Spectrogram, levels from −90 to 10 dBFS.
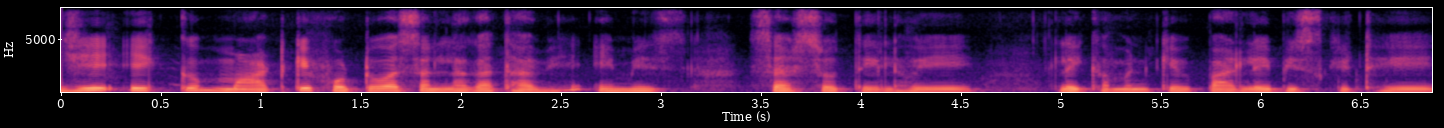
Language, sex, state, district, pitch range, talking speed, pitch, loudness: Chhattisgarhi, female, Chhattisgarh, Rajnandgaon, 160-175 Hz, 165 wpm, 165 Hz, -19 LUFS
